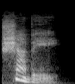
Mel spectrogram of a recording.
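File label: "shabby", British English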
